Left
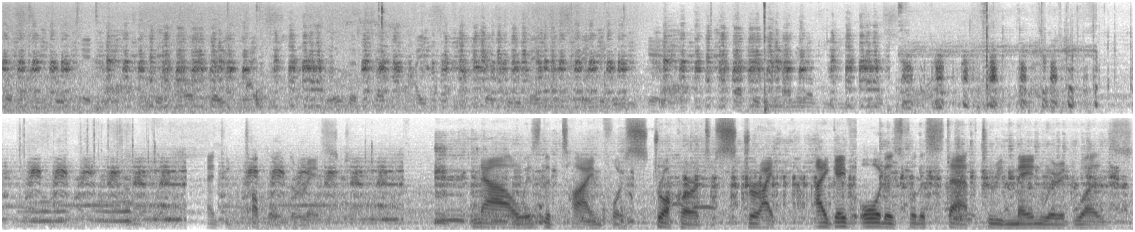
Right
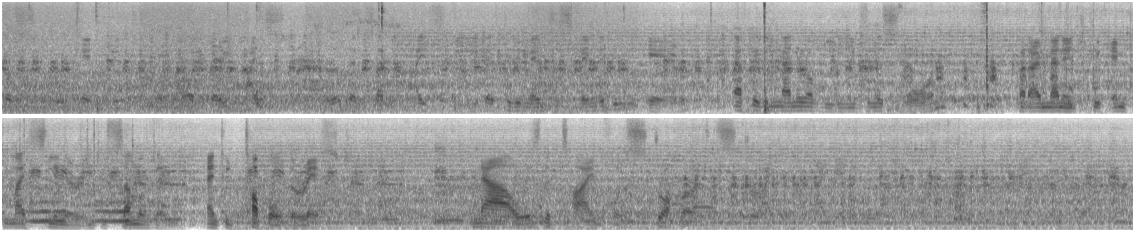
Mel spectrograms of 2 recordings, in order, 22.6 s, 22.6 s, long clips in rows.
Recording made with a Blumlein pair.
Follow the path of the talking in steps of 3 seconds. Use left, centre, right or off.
right, right, right, right, right, centre, left, left.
